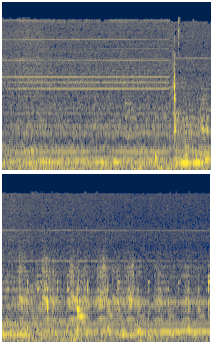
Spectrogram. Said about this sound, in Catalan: Imagineu-vos una impressora a la cuina. No, no està fora de lloc, almenys aquesta que està pensada pel menjar.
